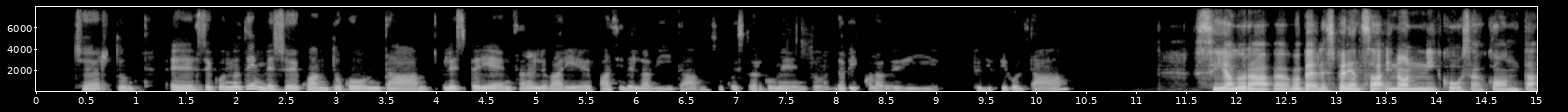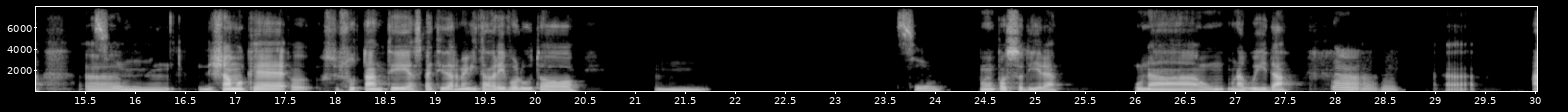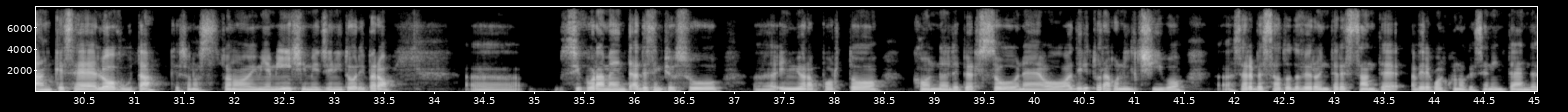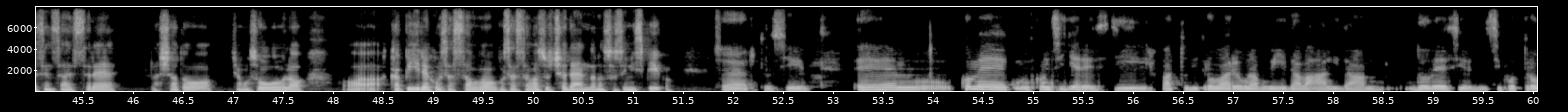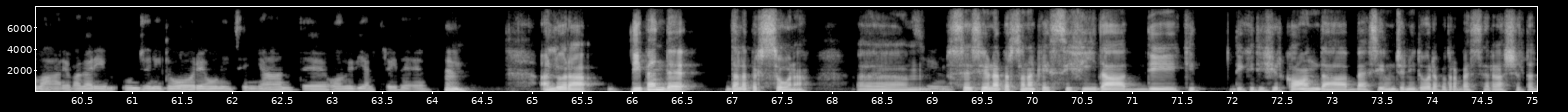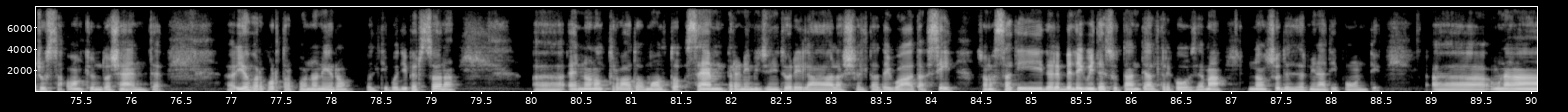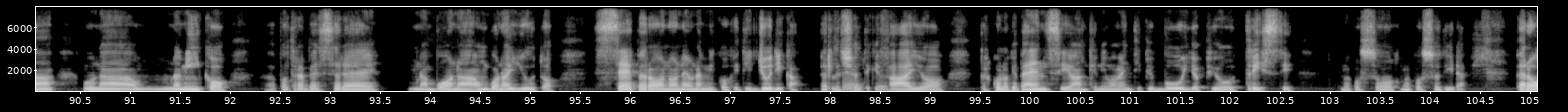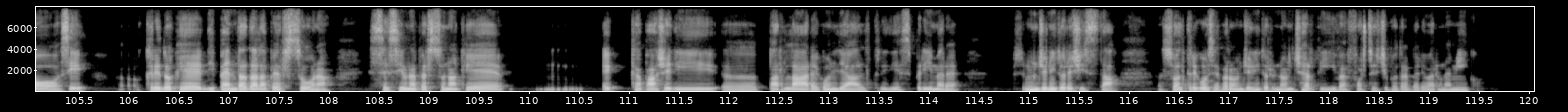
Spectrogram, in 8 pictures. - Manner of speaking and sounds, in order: other background noise; "ogni" said as "onni"; "davvero" said as "davero"; "diciamo" said as "ciamo"; tongue click; tapping
- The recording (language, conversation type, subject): Italian, podcast, Quale consiglio daresti al tuo io più giovane?
- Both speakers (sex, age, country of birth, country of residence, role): female, 25-29, Italy, Italy, host; male, 18-19, Italy, Italy, guest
